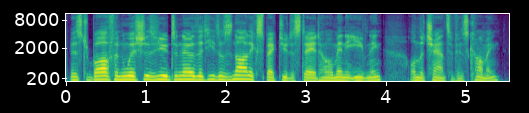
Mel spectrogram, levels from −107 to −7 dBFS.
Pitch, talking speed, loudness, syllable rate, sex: 145 Hz, 260 wpm, -16 LUFS, 6.3 syllables/s, male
